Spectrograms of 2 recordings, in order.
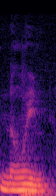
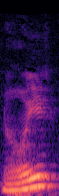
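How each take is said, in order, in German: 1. Das Wort endet mit einem n-Laut. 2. Das Wort endet ohne n-Laut. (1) "nicht 9" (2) "lassen Sie das N weg, die Franken"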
